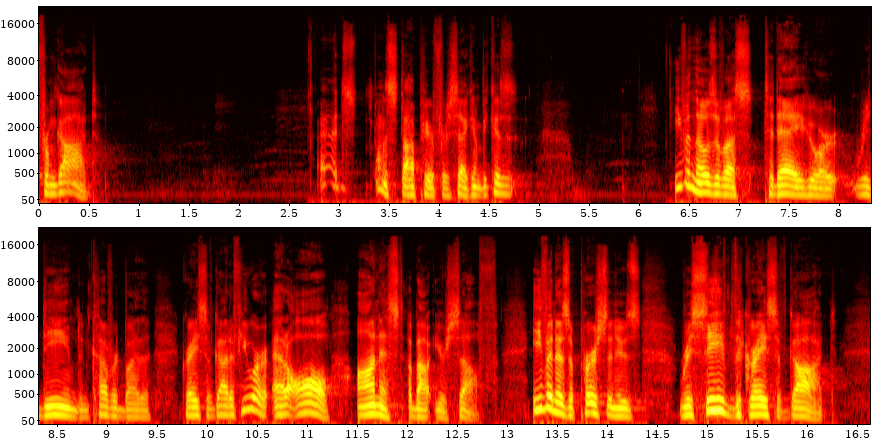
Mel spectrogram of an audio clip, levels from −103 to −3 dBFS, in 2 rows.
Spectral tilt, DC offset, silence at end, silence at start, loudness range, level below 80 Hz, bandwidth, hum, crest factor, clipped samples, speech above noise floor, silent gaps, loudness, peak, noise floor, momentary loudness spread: -7 dB/octave; under 0.1%; 0.5 s; 0 s; 10 LU; -64 dBFS; 16.5 kHz; none; 20 dB; under 0.1%; 49 dB; none; -30 LUFS; -10 dBFS; -79 dBFS; 17 LU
